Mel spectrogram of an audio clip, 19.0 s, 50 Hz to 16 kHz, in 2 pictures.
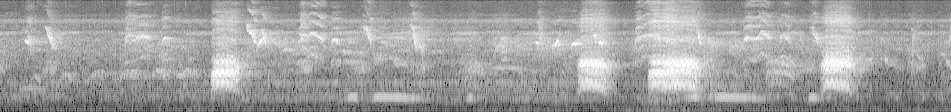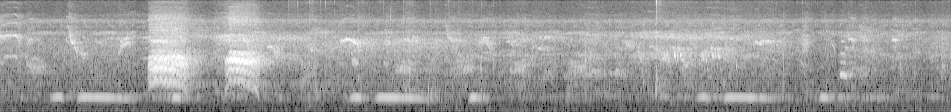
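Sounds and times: small birds chirping: 0.0s - 19.0s
crows cawing: 2.1s - 2.5s, 5.8s - 7.2s, 7.8s - 8.6s, 11.0s - 12.2s.

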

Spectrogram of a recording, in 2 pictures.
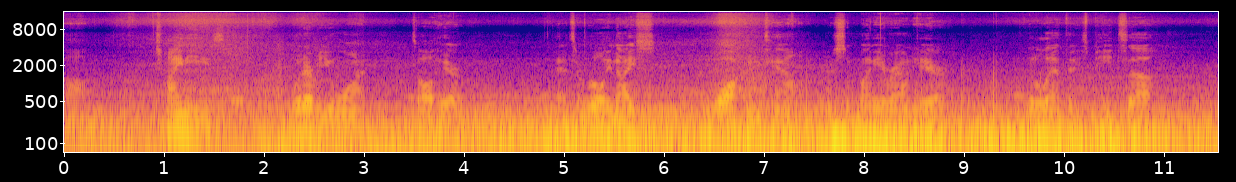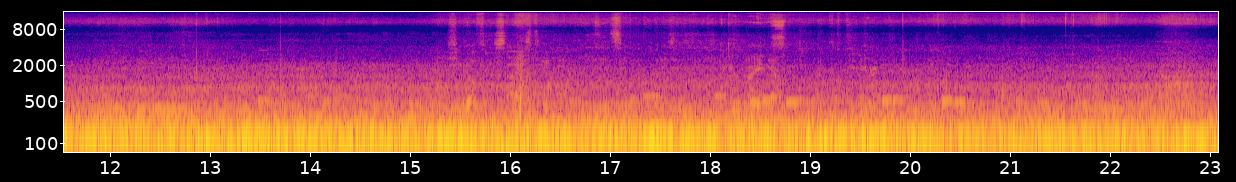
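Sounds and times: car engine and road noise: 0.0s - 23.0s.

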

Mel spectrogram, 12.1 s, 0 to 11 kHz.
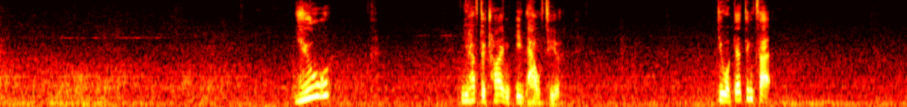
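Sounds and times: distant traffic: 0.0s - 12.0s.

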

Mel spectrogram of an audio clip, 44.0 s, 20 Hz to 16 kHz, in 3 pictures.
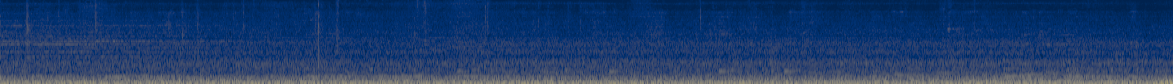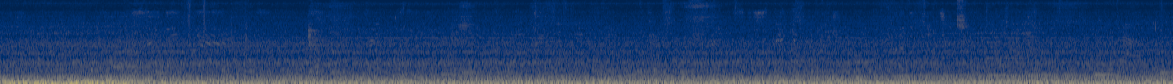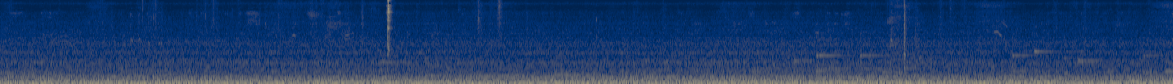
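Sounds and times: airplane engines rumbling: 0.0s - 43.9s.

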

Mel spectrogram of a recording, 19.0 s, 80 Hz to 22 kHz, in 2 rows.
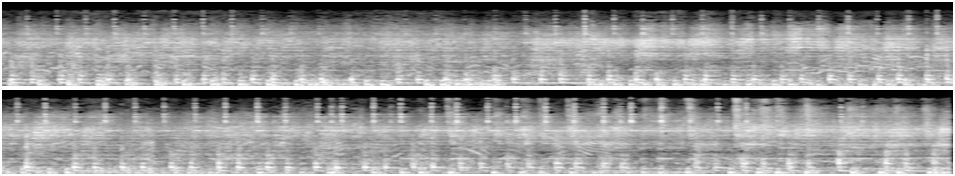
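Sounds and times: crowd voices: 0.0s - 19.0s
drums and clanging metal percussion: 0.0s - 19.0s.

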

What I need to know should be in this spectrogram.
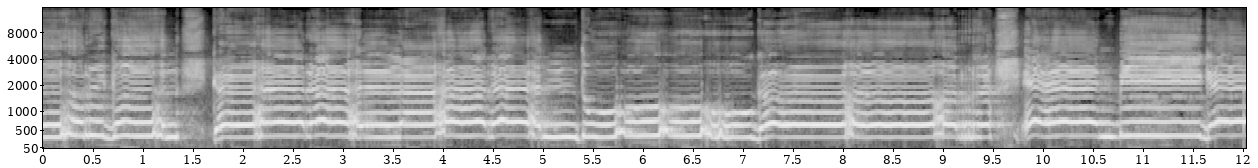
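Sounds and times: woman singing solo: 0.0s - 12.0s.

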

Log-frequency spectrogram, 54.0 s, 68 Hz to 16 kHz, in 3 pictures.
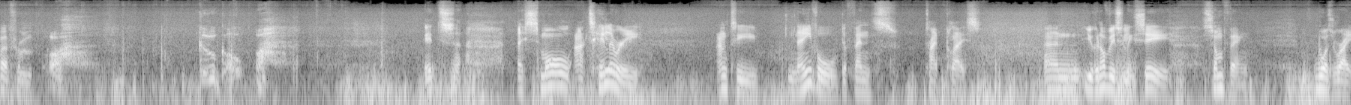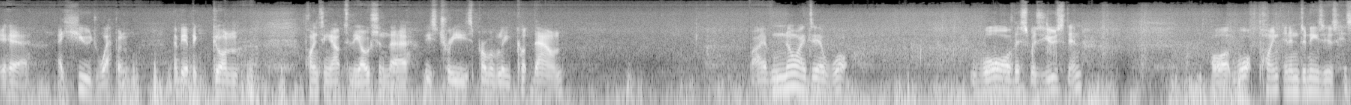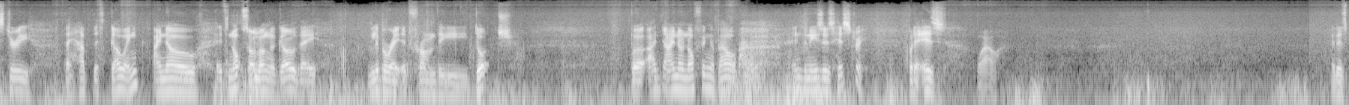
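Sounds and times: faint outdoor hiss: 0.0s - 54.0s
wind buffeting microphone: 0.0s - 54.0s.

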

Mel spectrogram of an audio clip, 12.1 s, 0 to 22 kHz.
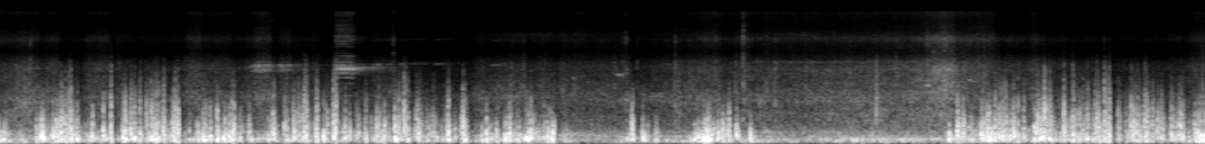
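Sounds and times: vehicle running rumble: 0.0s - 12.0s
wind buffeting microphone: 0.0s - 12.0s.

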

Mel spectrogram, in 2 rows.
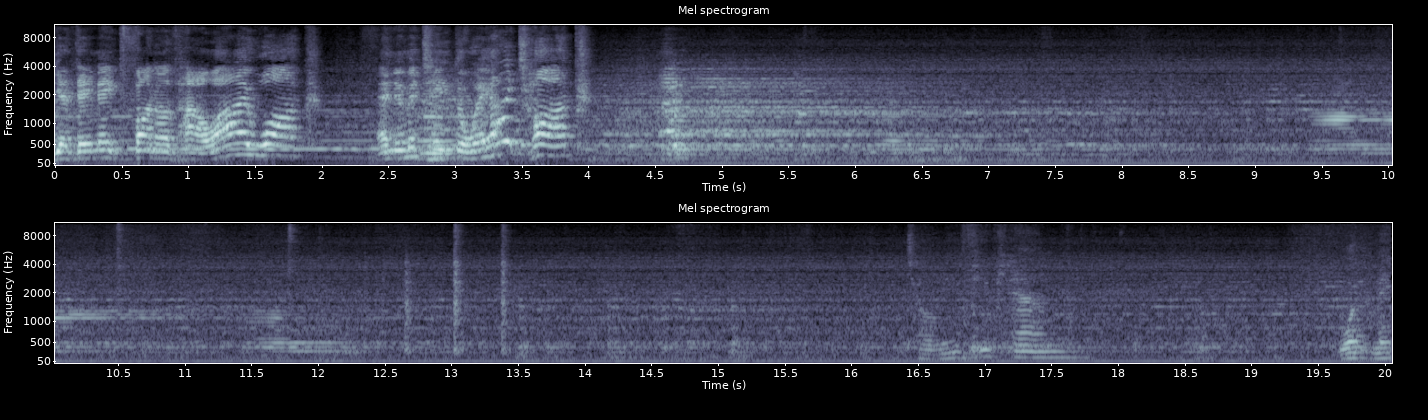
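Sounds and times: sustained instrumental chord: 0.0s - 12.9s.

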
